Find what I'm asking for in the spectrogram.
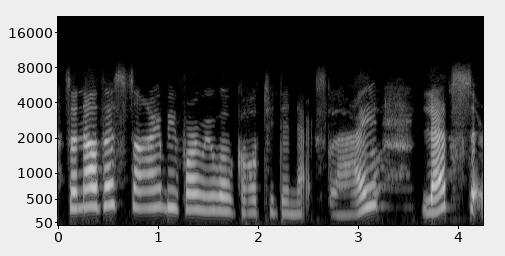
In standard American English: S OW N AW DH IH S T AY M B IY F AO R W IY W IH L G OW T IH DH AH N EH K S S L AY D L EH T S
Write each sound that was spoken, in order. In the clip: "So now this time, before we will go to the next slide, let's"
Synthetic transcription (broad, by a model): S OW N AW DH IH S T AY M B IY F AO R W IY W IH L G OW T IH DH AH N EH K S S L AY D L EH T S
